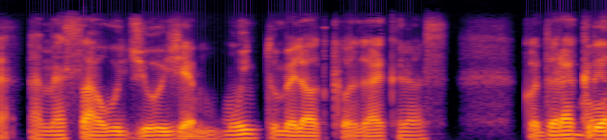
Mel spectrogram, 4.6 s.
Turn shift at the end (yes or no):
no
